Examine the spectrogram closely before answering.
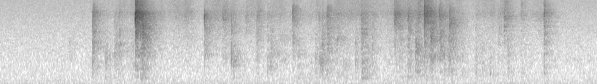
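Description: Hands rummaging in a cardboard lens box and lifting out the paper contents: a run of rustles, scrapes and light knocks starting about a second in, the sharpest a moment later.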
